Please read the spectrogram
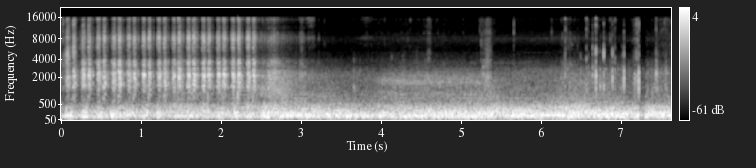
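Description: Plastic bottle of dry cat food shaken rapidly, rattling for about two and a half seconds, followed by a few scattered clicks. A steady low rumble of traffic runs underneath.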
